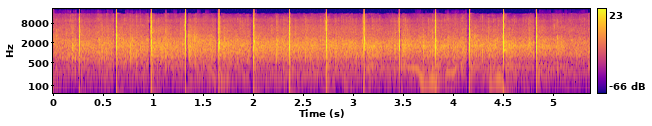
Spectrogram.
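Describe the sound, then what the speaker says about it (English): Applause at an evening lecture on the Supreme Court sounds here as a lone, slow, evenly spaced series of sharp claps, about three per second, with faint voices murmuring in the background. "So please join me in a round of applause for them."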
